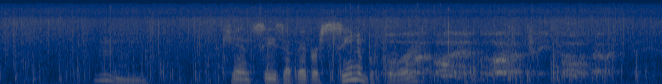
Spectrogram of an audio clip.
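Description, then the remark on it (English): A man talks over a steady clip-clop of horses' hooves in the background as two men ride toward the house, the rhythmic hoofbeats fairly faint beneath his voice. “Two men are riding this way.”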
